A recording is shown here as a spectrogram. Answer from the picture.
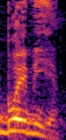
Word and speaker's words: Boemia: mais usada sem acento Boêmia ou Boemia essa palavra pode ser escrita com ou sem acento ambas as formas são corretas Mas no caso temos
